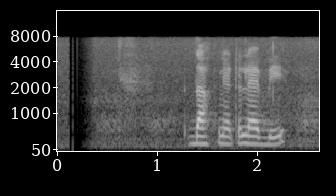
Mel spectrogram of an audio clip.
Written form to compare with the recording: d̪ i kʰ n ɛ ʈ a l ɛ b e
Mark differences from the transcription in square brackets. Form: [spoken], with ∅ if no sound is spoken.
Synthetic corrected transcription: d̪ [a] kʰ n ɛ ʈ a l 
